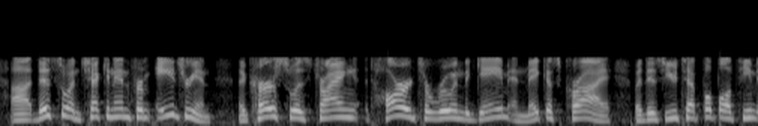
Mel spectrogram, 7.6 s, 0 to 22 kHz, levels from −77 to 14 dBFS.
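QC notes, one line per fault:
No faults found.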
